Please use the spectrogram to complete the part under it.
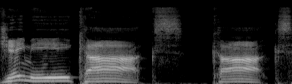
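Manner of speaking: loud ring-announcer voice, called out repeatedly. Retelling hearing an announcer rehearse on the microphone: David Diamante impression. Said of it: "I could hear him just repeatedly".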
